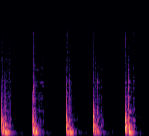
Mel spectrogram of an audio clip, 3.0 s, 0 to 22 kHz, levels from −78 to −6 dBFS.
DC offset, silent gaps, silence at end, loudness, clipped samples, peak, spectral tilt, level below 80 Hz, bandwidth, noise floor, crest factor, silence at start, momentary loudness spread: under 0.1%; none; 0.3 s; -32 LUFS; under 0.1%; -10 dBFS; -9 dB/octave; -38 dBFS; 10 kHz; -63 dBFS; 20 dB; 0 s; 9 LU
